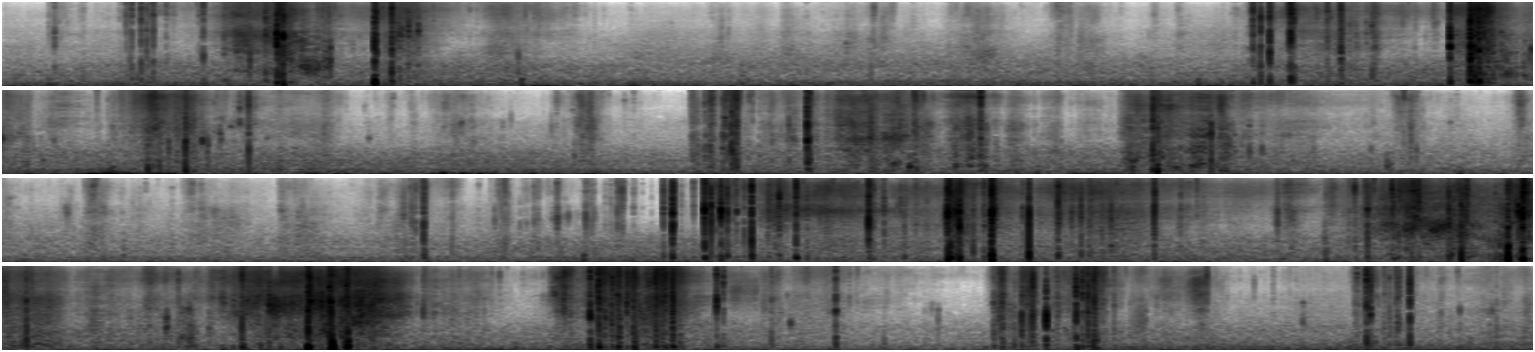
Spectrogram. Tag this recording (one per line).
bones
cold
cracking
ice
slush
water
